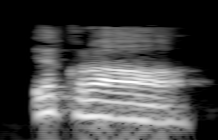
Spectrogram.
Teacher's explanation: أبدلنا الهمزة إلى ألف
